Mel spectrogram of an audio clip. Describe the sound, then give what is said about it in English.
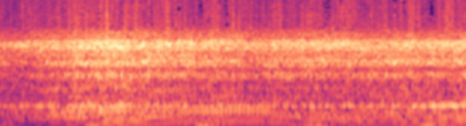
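Aircraft engines running rough and failing in flight give a loud, steady drone, with a low harmonic hum under a broad mid-range roar and no voices. “The motors. Sounds bad. If I can just get her to catch again.”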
